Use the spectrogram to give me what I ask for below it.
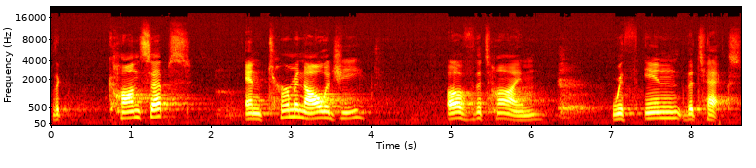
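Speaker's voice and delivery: slow, paused, dictation-like delivery. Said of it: "I can repeat it again".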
